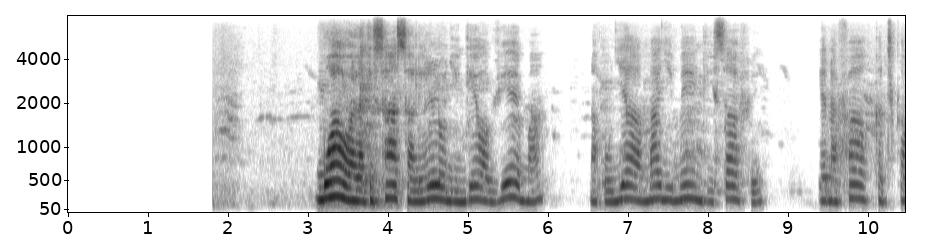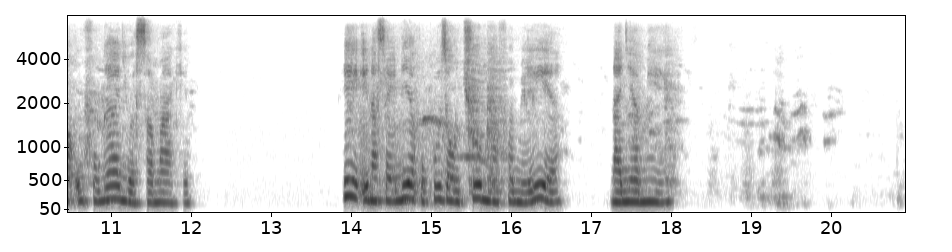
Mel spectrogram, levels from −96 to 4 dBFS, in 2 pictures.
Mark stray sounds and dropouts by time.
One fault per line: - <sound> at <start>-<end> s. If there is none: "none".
none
